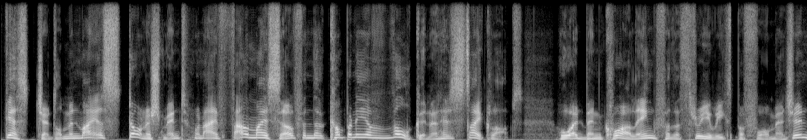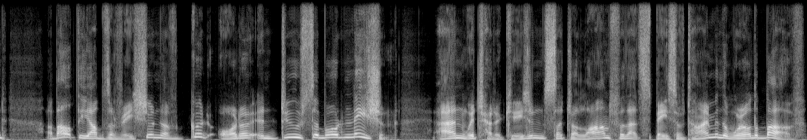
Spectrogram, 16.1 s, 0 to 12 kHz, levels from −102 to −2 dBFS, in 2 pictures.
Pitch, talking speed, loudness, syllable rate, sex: 165 Hz, 185 wpm, -20 LUFS, 5.6 syllables/s, male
